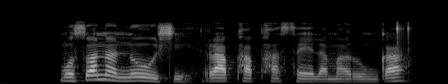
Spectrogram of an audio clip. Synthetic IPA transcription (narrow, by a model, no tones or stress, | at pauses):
mʊswananoʃirapʰapʰasɛlamaɾuŋ̩kʼa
